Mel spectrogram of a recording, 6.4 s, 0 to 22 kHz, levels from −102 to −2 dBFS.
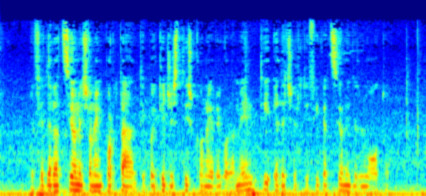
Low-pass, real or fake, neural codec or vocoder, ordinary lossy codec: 14.4 kHz; real; none; MP3, 64 kbps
